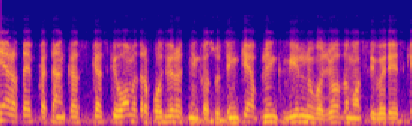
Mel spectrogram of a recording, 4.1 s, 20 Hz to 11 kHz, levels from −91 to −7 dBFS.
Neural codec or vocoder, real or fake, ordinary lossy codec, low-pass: none; real; Opus, 64 kbps; 7.2 kHz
